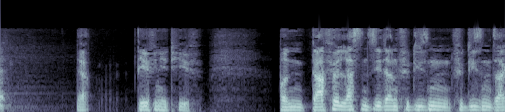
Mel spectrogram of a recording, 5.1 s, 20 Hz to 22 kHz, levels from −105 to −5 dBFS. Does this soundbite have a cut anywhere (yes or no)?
no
